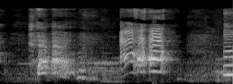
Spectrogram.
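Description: Toddler laughing in high-pitched bursts, twice.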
